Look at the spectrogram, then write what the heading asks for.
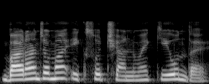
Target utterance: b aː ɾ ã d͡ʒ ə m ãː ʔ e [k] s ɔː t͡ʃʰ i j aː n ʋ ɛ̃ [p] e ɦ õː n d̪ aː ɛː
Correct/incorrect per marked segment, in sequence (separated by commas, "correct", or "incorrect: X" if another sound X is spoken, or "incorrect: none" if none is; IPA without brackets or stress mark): correct, incorrect: k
